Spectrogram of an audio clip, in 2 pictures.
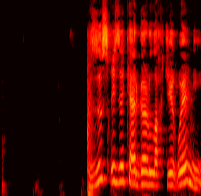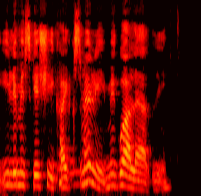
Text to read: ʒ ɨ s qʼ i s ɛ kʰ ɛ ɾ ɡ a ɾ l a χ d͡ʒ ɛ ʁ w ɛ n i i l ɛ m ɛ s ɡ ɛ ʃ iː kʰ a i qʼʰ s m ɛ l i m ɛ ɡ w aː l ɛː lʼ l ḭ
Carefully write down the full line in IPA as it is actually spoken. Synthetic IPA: z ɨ s qʼ i z ɛ kʰ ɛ ɾ ɡ a ɾ l a χ d͡ʒ ɛ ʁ w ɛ n i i l ɛ m ɛ s ɡ ɛ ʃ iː kʰ a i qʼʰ s m ɛ l i m ɛ ɡ w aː l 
